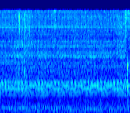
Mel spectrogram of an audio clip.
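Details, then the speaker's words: Electric fan that hummed but would not turn because its shaft was stiff; now reassembled, lubricated and bolts refitted, and tested again. An even, steady whir with constant hum, no rubbing or labouring: the fan motor spins freely and strongly, running normally. "Oke setelah pemasangan baut kita tes lagi masih memutar"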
